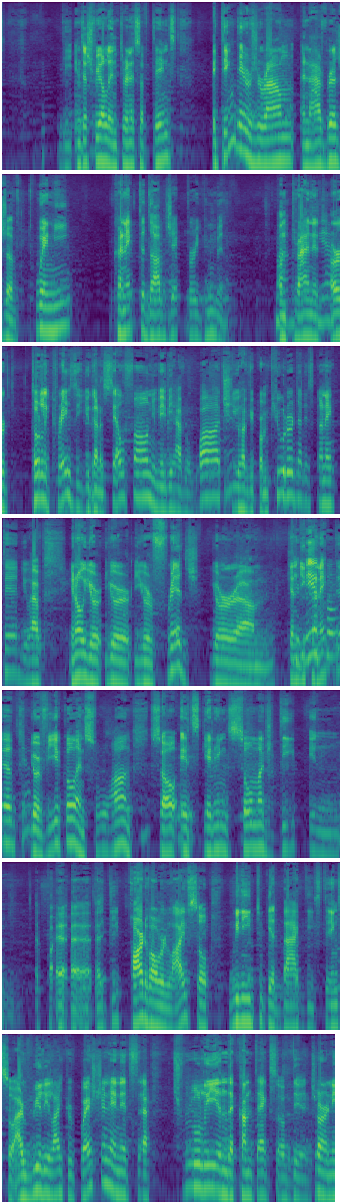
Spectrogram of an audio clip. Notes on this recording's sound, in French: En direct du Hardtech à Toronto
